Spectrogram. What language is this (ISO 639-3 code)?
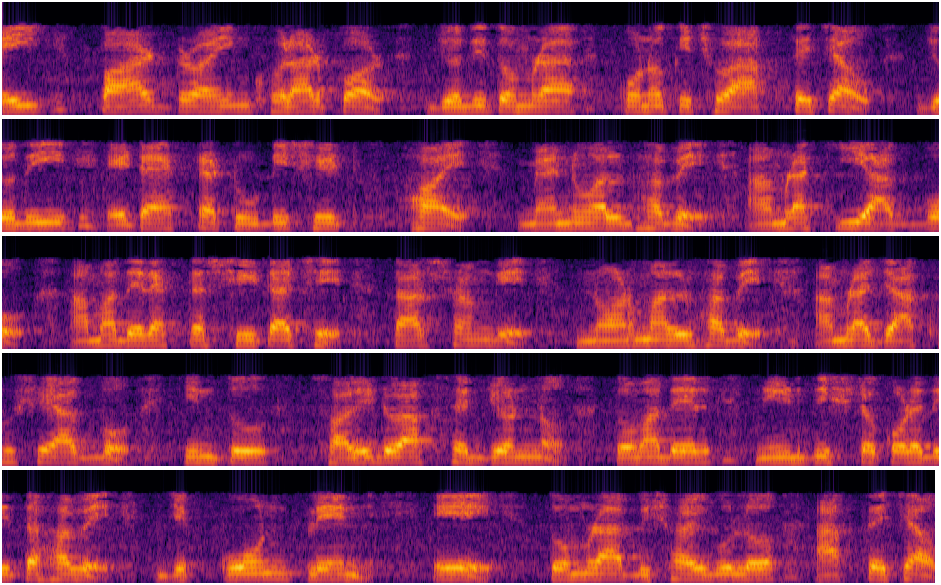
ben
